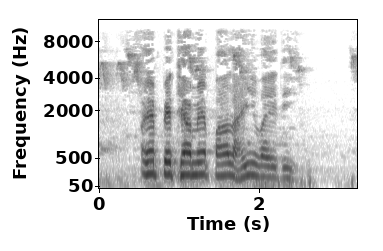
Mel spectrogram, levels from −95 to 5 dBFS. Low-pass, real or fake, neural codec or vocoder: 9.9 kHz; real; none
